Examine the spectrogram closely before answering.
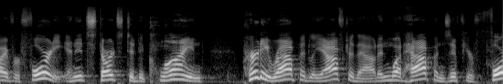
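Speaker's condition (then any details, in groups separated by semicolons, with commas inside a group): No condition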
